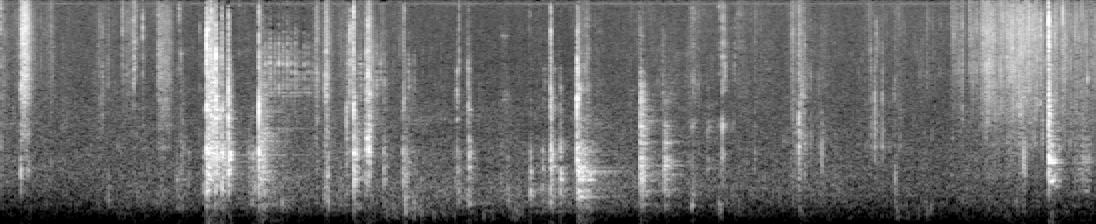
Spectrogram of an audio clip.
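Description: A door being unlocked and opened: its lock and latch clicking and rattling in a run of sharp clicks and knocks starting about two seconds in, thinning out after that, with one more loud knock near the end.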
